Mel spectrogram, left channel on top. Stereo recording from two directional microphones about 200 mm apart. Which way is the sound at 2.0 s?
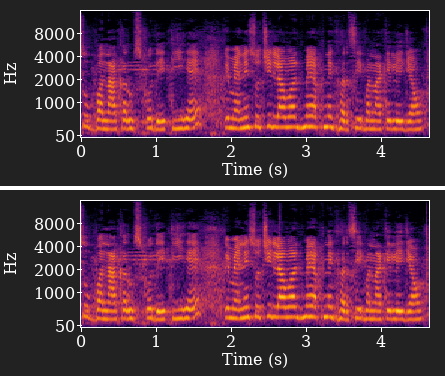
5° right (ahead or behind).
